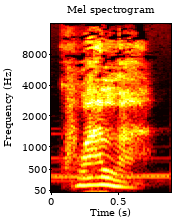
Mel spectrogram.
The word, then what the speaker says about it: Kuala: "Kuala," she says. "Two syllables, not like the bear."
